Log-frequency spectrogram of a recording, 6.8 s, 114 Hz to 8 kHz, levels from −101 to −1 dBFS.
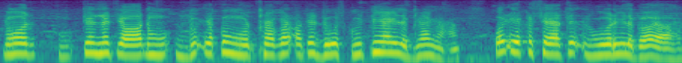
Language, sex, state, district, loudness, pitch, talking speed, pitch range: Punjabi, male, Punjab, Kapurthala, -14 LUFS, 205 Hz, 160 wpm, 190-220 Hz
